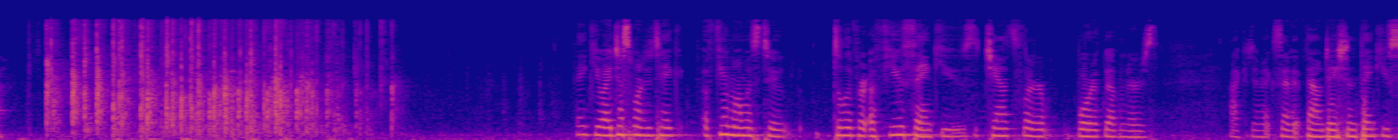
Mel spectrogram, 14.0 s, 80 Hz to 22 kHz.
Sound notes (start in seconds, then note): 4.0 applause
